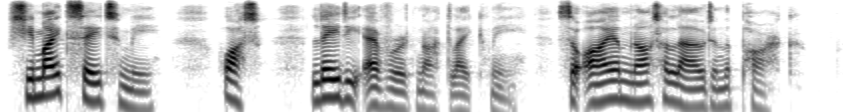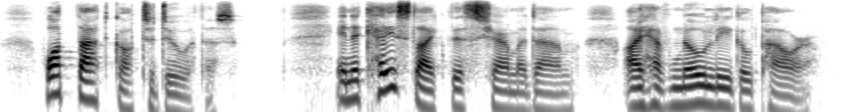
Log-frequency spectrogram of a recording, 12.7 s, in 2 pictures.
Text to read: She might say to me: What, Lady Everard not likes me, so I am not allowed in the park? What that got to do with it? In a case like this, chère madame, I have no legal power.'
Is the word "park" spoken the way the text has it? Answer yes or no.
yes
